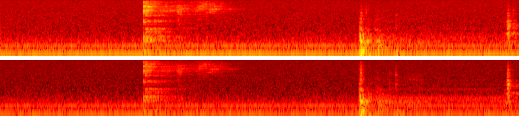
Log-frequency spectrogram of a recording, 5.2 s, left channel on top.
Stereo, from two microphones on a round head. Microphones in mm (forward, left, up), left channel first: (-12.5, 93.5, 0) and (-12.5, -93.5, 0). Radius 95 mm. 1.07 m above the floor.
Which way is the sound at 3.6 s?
80° right.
